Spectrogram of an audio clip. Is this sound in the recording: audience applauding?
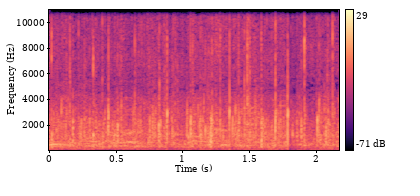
yes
